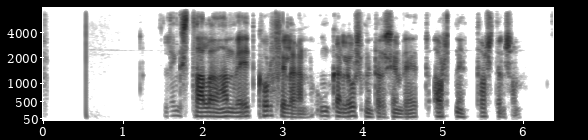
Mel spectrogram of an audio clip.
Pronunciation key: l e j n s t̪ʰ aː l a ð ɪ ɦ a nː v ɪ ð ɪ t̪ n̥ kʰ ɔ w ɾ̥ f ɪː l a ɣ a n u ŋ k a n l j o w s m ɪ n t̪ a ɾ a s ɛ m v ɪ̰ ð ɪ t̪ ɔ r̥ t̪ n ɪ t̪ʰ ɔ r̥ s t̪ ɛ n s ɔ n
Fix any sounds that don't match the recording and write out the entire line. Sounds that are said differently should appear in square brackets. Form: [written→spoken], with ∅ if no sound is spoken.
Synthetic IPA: l e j [n→ŋ] s t̪ʰ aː l a ð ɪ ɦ a nː v ɪ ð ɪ t̪ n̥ kʰ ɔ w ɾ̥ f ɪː l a ɣ a n u ŋ k a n l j o w s m ɪ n t̪ a ɾ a s ɛ m v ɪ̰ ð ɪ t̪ ɔ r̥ t̪ n ɪ t̪ʰ ɔ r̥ s t̪ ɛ n s ɔ n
